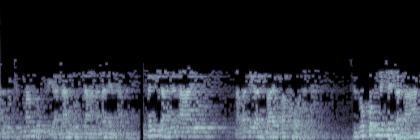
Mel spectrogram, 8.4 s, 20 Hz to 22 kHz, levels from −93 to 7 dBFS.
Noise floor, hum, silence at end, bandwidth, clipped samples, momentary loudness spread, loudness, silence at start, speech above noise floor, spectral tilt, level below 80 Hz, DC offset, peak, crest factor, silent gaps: -45 dBFS; none; 0 s; 4 kHz; under 0.1%; 14 LU; -23 LUFS; 0 s; 22 dB; -12 dB/octave; -42 dBFS; under 0.1%; -4 dBFS; 20 dB; none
